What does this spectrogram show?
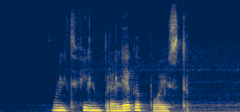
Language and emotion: Russian, neutral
